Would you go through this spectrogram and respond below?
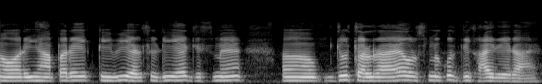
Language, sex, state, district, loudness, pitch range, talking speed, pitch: Hindi, female, Himachal Pradesh, Shimla, -16 LUFS, 170-185 Hz, 185 wpm, 175 Hz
